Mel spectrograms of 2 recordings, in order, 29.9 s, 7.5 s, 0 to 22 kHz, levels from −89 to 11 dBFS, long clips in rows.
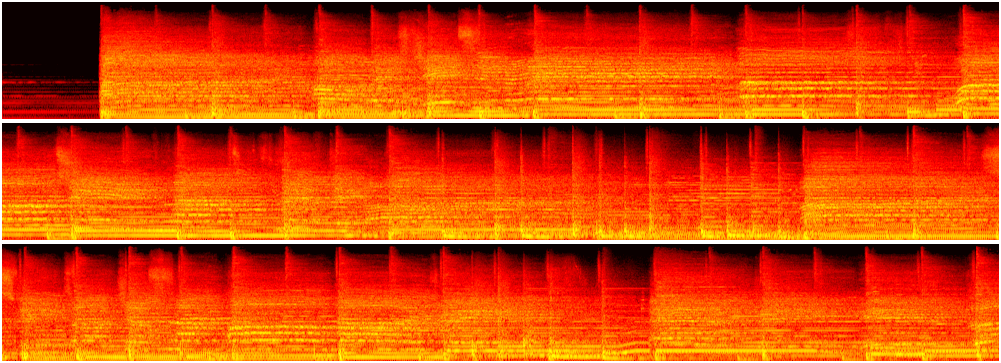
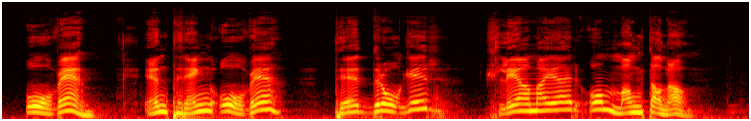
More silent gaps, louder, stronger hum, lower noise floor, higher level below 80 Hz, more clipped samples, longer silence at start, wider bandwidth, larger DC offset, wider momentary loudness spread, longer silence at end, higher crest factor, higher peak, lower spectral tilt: neither; first, -18 LUFS vs -21 LUFS; neither; first, -58 dBFS vs -50 dBFS; first, -32 dBFS vs -38 dBFS; neither; first, 0.95 s vs 0.25 s; first, 20 kHz vs 13.5 kHz; first, 0.4% vs under 0.1%; second, 5 LU vs 11 LU; second, 0 s vs 0.55 s; about the same, 16 dB vs 16 dB; first, -2 dBFS vs -6 dBFS; second, -4.5 dB/octave vs -7.5 dB/octave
